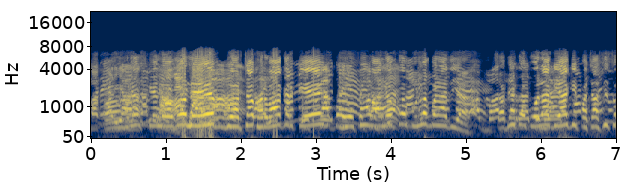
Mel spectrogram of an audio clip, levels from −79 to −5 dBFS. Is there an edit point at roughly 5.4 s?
no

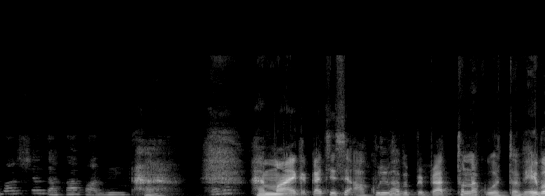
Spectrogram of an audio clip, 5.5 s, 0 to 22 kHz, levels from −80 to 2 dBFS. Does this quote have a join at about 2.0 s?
no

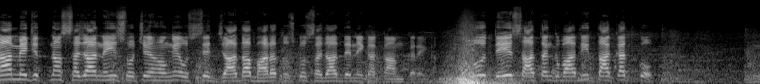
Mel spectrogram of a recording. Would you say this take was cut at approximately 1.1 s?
no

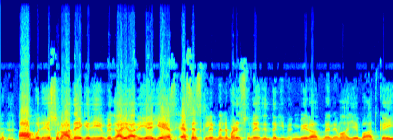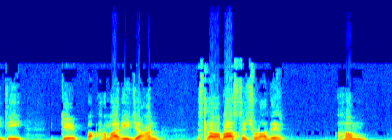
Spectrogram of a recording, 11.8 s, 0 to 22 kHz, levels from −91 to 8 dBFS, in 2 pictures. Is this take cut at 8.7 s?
no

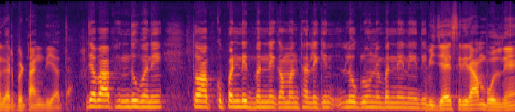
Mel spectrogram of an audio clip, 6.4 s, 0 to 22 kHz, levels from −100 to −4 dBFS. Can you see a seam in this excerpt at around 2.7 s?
no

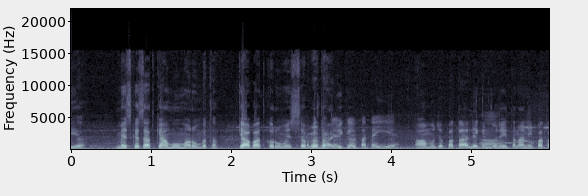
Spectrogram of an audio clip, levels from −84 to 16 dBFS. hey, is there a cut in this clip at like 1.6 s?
no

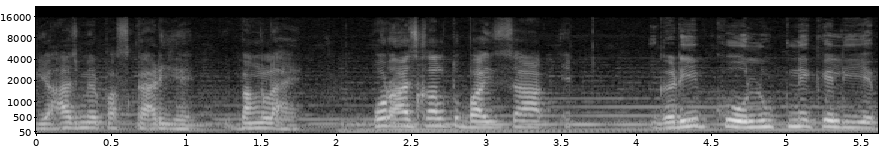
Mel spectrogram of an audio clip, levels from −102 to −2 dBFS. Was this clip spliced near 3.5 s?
yes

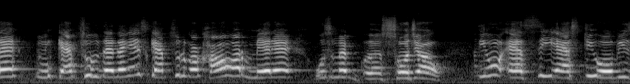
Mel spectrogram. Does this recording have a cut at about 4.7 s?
yes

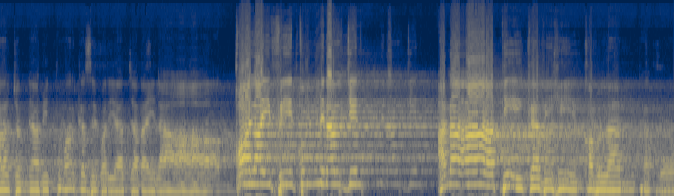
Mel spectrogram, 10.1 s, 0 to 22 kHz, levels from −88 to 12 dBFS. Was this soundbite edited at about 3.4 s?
yes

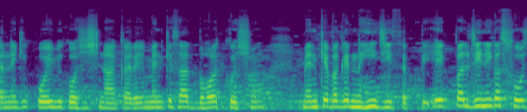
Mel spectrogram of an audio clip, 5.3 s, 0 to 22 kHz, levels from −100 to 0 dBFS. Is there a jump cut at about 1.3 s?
no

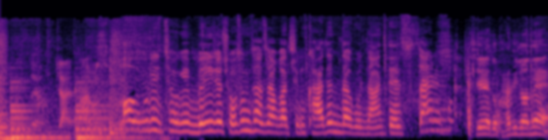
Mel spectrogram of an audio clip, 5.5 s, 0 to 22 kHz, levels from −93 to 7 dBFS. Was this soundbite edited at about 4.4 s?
yes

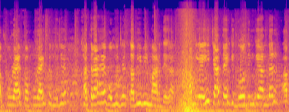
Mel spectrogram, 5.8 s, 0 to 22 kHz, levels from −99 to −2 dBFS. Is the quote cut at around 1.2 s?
no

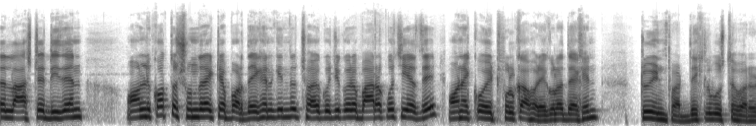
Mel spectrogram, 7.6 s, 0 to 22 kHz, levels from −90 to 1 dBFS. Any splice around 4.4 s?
yes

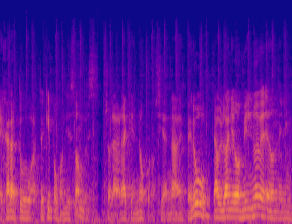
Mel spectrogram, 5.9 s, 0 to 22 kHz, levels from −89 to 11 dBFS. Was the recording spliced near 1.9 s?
yes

